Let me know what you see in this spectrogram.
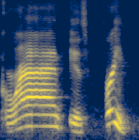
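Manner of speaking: each word drawn out, slow and deliberate. Repeating an inspirational phrase for the chat: said slowly. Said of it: "I'ma say it slow".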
